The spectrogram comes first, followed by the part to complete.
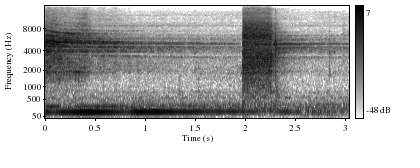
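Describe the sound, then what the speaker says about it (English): An air compressor hisses as air blows into a boilie bait roller for carp bait, with a steady spray that eases off, then a short sharp second blast near the end, alone with a faint hum underneath. "Compressor hooked up."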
